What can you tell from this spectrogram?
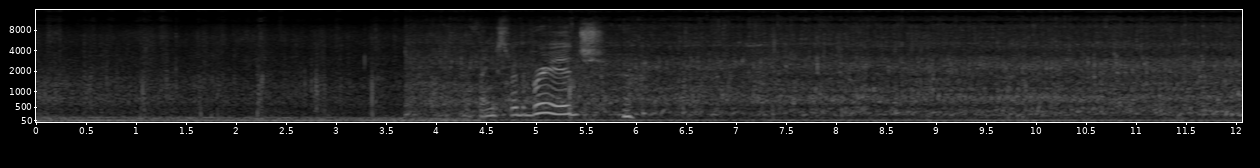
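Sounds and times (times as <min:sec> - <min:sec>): creek water rushing: 0:03.7 - 0:12.0.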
